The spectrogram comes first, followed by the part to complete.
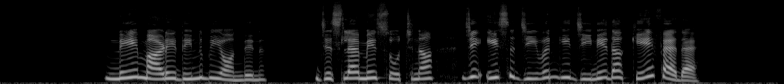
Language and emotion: Dogri, sad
